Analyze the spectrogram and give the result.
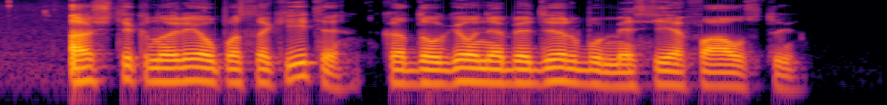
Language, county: Lithuanian, Vilnius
